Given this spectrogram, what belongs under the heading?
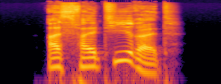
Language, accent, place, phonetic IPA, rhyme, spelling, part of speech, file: German, Germany, Berlin, [asfalˈtiːʁət], -iːʁət, asphaltieret, verb, De-asphaltieret.ogg
- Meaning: second-person plural subjunctive I of asphaltieren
